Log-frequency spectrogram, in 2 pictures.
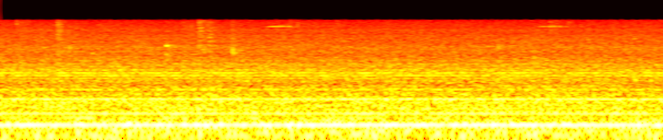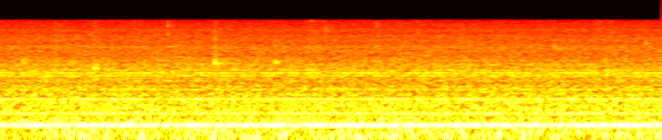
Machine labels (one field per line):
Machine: pump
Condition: normal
